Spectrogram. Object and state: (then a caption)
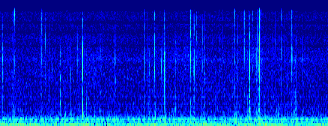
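Plastic sheet over paper being traced. A thin dark pointed stick traces lines on a thin clear plastic sheet laid over a coloured paper drawing. Quiet, soft crinkles and faint, brief scratchy ticks come through over a steady low hum and a faint constant tone.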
